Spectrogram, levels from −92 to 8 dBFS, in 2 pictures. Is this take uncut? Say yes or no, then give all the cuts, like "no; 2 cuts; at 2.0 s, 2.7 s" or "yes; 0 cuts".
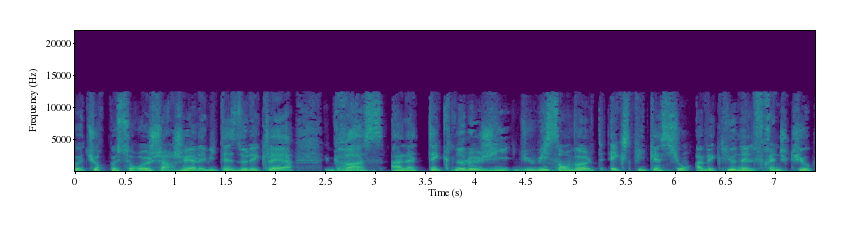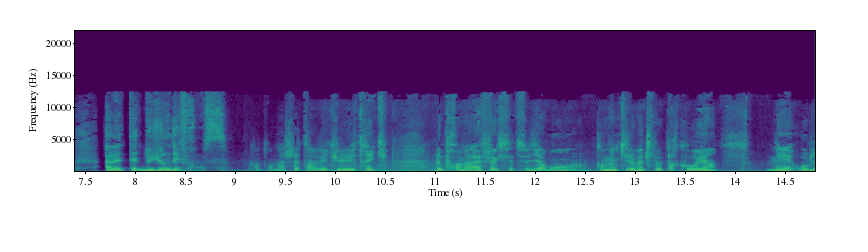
yes; 0 cuts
